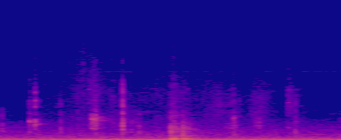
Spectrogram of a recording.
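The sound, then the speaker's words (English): Soft wet chewing after a bite into a chocolate-filled Tootsie Roll candy, a string of faint sticky mouth clicks repeating steadily over a low hum, with no talking. “Literally squirts out when, when you chew into it.”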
